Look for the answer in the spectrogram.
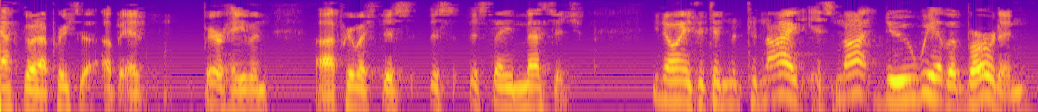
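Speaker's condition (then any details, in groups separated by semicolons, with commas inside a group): Stuttering; struggled with it for a while, adults at gadsdale said stutter barred preaching; stutters less and talks slower when heartbroken; repeated words, prolonged sounds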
